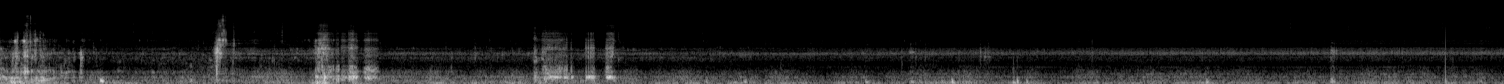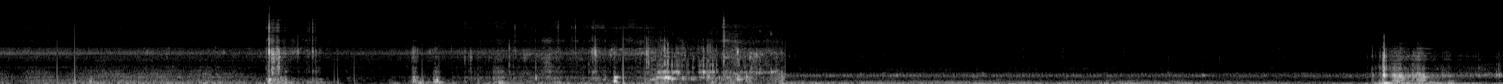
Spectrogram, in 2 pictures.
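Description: Underwater sound around a freediver's speargun: a steady hum holding a low and a higher tone, broken by scattered knocks and splashy bursts. Near the end the hum changes suddenly to a single lower tone.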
